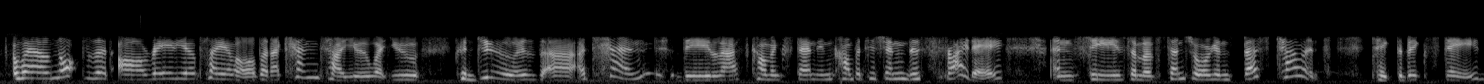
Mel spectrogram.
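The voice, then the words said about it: Put-on accent. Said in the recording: “You sound lovely ... I'm not going to make you do that accent the whole time”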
